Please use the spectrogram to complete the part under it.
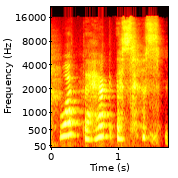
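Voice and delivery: acted-out bewildered reaction; baffled. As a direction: stretch it out in retold disbelief. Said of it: "I'm looking at it going".

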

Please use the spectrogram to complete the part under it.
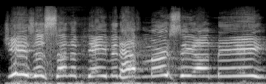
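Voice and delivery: high, sustained cry on one pitch; mock yell, high without added volume; imitated shouting. Woman shouting her formula at Jesus, imitated loud cry. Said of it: "shouting out as loud as she can".

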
